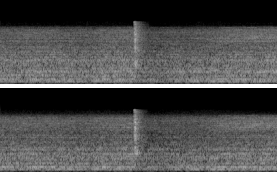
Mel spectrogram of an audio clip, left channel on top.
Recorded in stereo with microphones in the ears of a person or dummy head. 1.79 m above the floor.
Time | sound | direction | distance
0.0 | an engine running | 10° right (ahead or behind) | 1.0 m
1.3 | breaking glass | 10° right (ahead or behind) | 2 m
